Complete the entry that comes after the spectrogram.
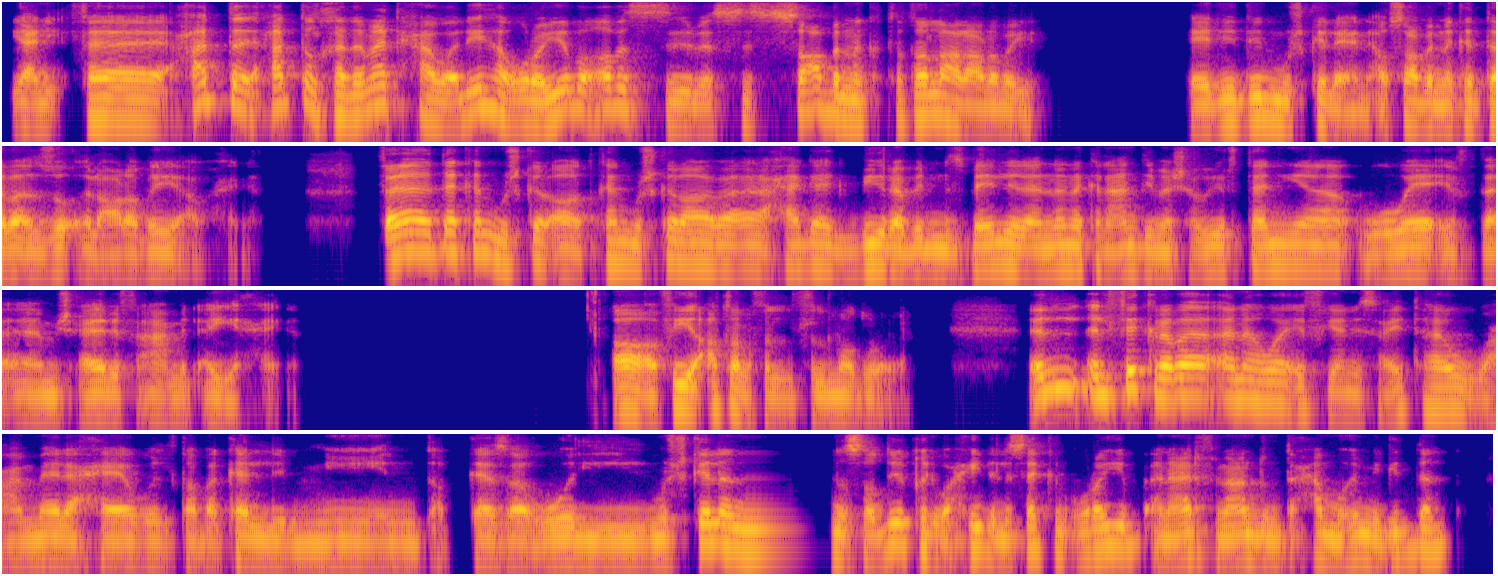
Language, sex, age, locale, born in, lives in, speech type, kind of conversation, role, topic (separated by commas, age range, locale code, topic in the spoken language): Arabic, male, 30-34, ar-EG, Egypt, Egypt, conversation, podcast, guest, احكيلنا عن موقف صعب حد أنقذك فيه أو ساعدك تخرج منه؟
